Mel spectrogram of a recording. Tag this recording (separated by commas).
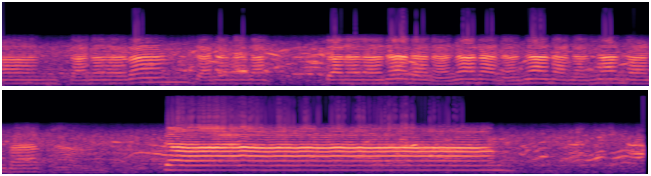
Speech, Male singing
